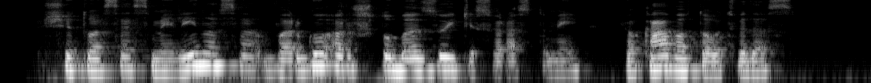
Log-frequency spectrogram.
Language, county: Lithuanian, Klaipėda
